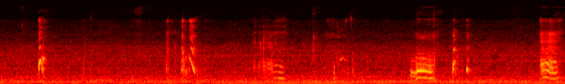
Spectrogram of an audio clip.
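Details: Baby with hiccups: several brief, abrupt catching sounds at irregular intervals, with soft baby noises between them over a low room hum.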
